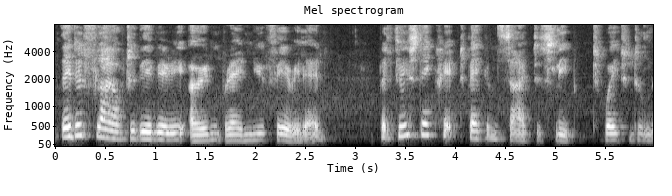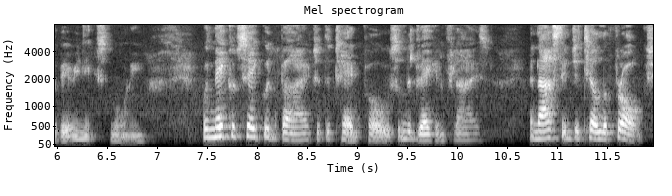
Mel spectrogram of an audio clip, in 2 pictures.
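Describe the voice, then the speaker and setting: A woman storyteller reading a children's story expressively, in a gentle manner with dramatic pauses. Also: sits low, lively intonation, vocal fry, rough recording.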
